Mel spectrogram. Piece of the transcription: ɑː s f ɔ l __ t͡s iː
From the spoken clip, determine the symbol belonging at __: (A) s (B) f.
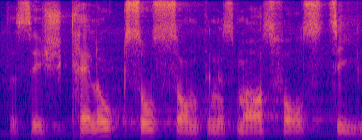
A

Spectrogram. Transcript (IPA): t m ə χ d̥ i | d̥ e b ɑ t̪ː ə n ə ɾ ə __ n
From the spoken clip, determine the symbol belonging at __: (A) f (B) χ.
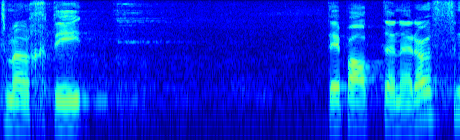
A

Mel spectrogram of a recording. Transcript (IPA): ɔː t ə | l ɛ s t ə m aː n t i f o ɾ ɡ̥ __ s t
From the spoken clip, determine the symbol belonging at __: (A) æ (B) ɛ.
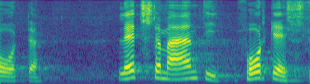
B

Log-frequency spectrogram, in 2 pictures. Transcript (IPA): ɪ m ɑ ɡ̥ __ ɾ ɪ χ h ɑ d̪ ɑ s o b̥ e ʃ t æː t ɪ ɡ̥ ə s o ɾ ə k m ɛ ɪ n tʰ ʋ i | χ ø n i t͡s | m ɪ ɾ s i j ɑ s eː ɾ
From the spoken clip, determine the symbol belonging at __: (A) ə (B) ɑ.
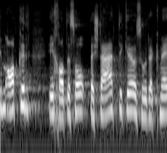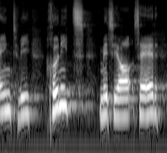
A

